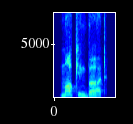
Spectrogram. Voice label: "mockingbird", Indian

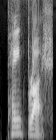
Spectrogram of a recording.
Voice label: "paintbrush", American

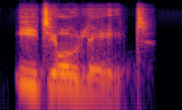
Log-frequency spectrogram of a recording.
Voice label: "etiolate", Indian

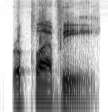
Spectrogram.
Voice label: "replevy", American

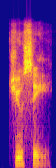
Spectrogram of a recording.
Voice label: "juicy", American

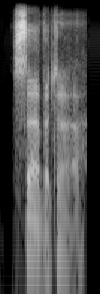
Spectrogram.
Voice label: "servitor", British

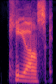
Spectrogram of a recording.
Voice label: "kiosk", American

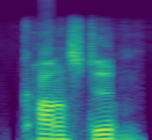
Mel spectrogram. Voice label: "costume", American

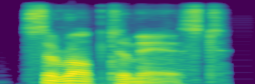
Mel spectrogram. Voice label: "Soroptimist", British

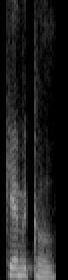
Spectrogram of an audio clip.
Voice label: "chemical", Indian

